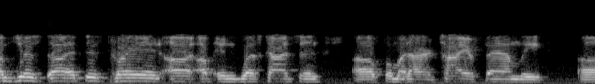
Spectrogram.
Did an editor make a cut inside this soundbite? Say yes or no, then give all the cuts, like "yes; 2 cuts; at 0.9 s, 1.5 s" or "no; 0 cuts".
yes; 3 cuts; at 1.1 s, 2.1 s, 4.1 s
